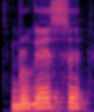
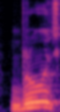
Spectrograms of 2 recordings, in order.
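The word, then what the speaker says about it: Bruges: इसका प्रोनाउंसिएशन थोड़ा सा ध्यान में रखिएगा, जो मैं वर्ड बता रहा हूँ, क्योंकि हम अभी ओल्ड इंग्लिश के बारे में बात कर रहे हैं। एक्चुअल में इसको ब्रूज और ब्रुगेस दोनों तरीके से साउंड किया जाता है।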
